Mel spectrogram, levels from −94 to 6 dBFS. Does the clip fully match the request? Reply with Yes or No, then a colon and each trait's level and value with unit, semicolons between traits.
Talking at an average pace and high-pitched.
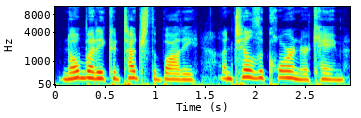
Yes: average, 185 wpm; high, 210 Hz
